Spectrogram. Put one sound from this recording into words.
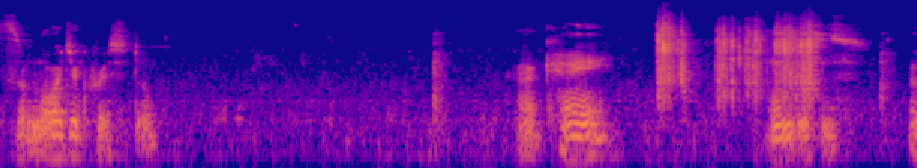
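A middle-aged woman speaks calmly and close by, with pauses.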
